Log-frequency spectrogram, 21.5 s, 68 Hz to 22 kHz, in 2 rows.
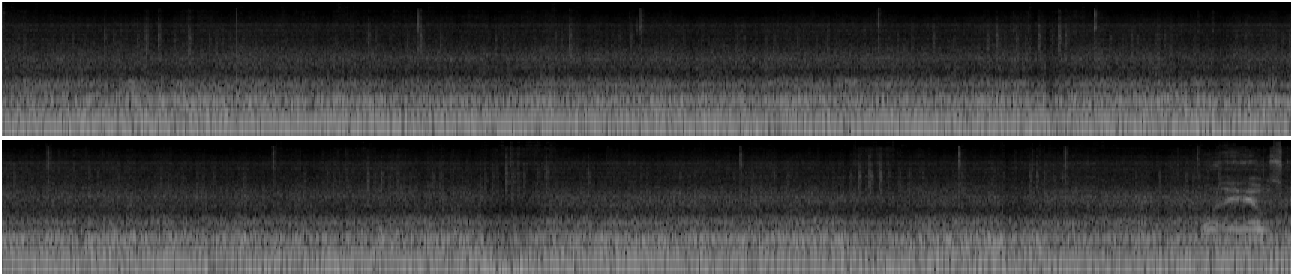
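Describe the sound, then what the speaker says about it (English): Steady engine drone of a Peugeot 205 on the M9 motorway, a constant low hum running unbroken throughout without change in level. "Peugeot 205."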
